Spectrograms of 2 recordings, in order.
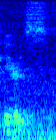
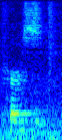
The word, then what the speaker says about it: Peirce: so Charles Sanders first that is the correct pronunciation of his name is not Pierce so Charles Sanders purse William James John Dewey and George Herbert Mead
